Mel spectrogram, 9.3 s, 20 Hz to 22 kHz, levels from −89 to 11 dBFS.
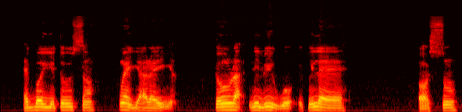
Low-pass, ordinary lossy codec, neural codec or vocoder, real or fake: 19.8 kHz; Opus, 32 kbps; none; real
